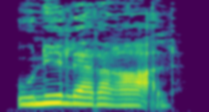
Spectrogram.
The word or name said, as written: unilateral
